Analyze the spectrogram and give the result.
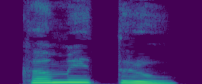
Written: ಗೋಮೂತ್ರ

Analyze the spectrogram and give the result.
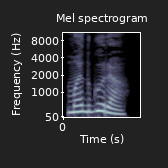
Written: ಮೈದಿಗುರ್

